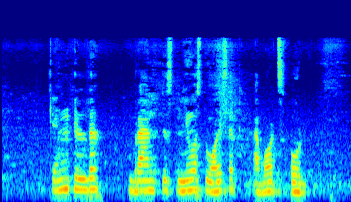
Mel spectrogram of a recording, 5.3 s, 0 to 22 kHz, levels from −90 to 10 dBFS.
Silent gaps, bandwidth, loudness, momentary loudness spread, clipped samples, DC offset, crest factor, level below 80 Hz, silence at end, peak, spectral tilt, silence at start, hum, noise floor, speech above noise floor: none; 11.5 kHz; -23 LUFS; 10 LU; under 0.1%; under 0.1%; 20 dB; -52 dBFS; 0.3 s; -4 dBFS; -6 dB/octave; 0.8 s; none; -53 dBFS; 31 dB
